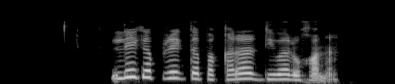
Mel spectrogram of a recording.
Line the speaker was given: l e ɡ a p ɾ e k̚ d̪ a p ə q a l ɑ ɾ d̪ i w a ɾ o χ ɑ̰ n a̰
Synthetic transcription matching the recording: l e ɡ a p ɾ e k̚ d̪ a p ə q a ɾ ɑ ɾ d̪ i w a ɾ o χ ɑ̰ n a̰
